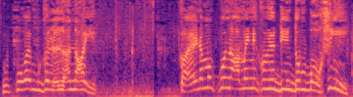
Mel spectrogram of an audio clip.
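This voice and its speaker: A woman's voice: high-pitched, normal speed, creaky, fairly bright tone, a little hiss or hum. A woman playing an eager, respectful young boy with boxing dreams in a Filipino radio drama. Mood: earnest, reassuring. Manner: respectful, earnest.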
